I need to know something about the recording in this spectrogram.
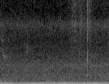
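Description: Low, steady outdoor rumble, with a few faint clicks about one and a half seconds in.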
